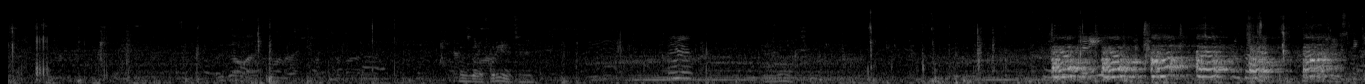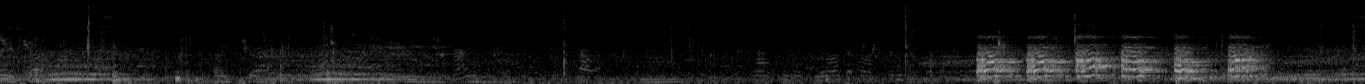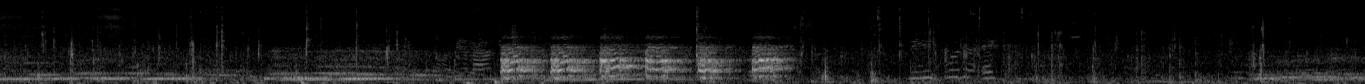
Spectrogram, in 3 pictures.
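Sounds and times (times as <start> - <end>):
dinosaur calls from loudspeaker: 23.4 - 26.4, 32.3 - 35.2.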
